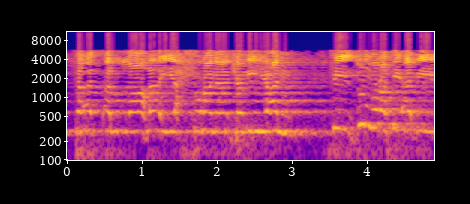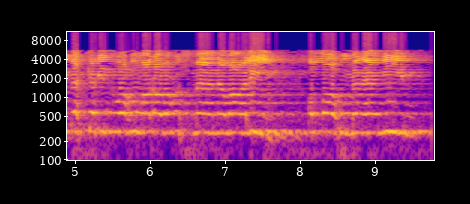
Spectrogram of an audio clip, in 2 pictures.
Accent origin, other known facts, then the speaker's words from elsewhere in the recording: Egypt; اللهم اجعل بلدنا مصر واحة للأمن والأمان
